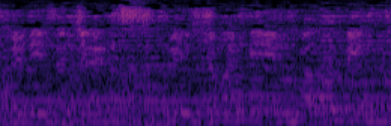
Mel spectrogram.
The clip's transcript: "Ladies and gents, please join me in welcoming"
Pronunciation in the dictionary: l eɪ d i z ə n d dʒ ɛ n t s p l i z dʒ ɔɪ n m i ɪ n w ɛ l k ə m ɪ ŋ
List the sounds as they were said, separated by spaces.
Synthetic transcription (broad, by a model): l eɪ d i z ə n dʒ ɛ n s p l i z dʒ ɔɪ n m i ɪ n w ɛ l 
